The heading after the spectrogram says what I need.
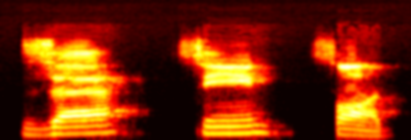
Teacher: ठीक है, और इन तीनों को हरूफ सफीरिया कहते हैं, और सफीरिया इसलिए कहते हैं कि इसमें सीटी की आवाज पाई जाती है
